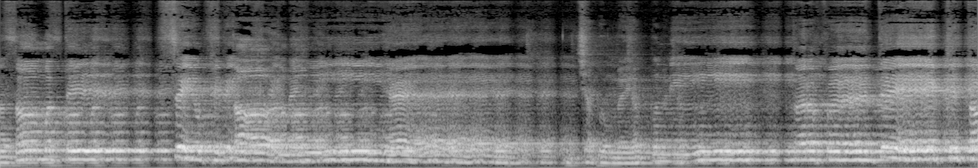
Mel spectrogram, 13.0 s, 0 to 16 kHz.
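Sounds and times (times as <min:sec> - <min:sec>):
man singing devotional song: 0:00.0 - 0:13.0.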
